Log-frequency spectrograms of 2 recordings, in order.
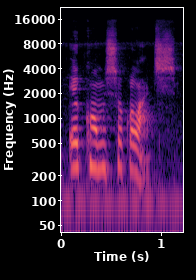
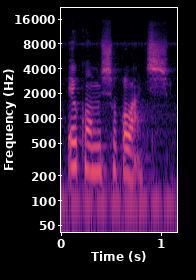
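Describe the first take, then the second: First: The unstressed vowels are very weak, barely heard. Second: The unstressed vowels are very weak, barely heard.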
